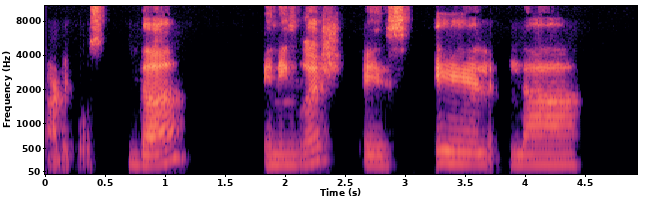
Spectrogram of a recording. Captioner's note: spanish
